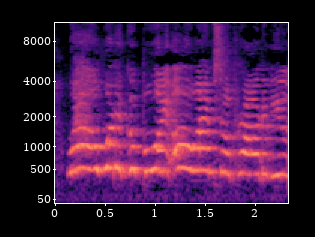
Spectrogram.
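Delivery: put-on high, loud, delighted praise for a good boy; gushing praise. Shown as a demonstration. Trainer rewards her dog Epic with high, loud gushing praise. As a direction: make a big deal of him, all joy. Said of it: "I might go".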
